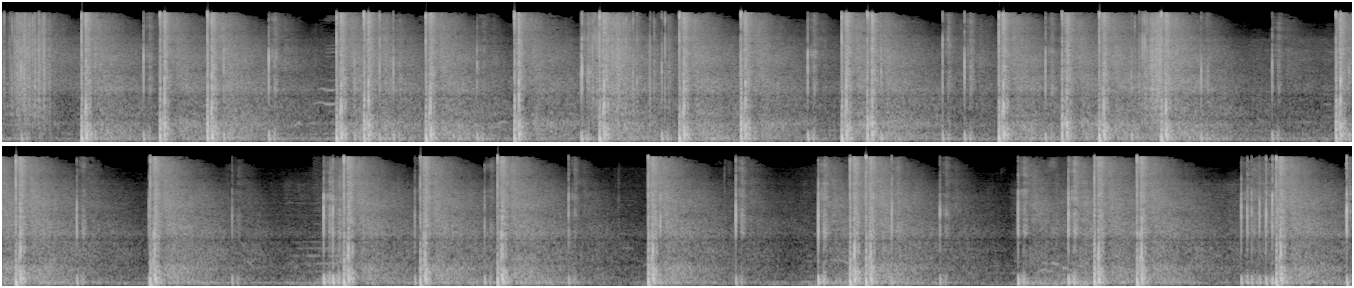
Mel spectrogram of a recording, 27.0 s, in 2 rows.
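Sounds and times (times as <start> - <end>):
fireworks crackle and hiss: 0.0 - 16.1, 21.7 - 27.0.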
